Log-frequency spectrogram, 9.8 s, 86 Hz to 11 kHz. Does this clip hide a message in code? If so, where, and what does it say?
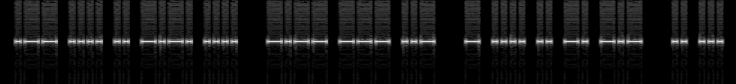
Yes: Morse code from 0.2 to 9.6 s, heard as a keyed tone, about 20 wpm, 1000 Hz. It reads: WHICH YOU THINK IS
